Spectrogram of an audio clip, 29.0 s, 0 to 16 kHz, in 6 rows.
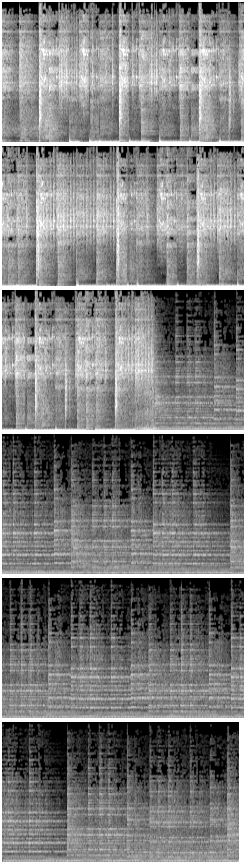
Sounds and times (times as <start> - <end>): Music: 0.0 - 28.9.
